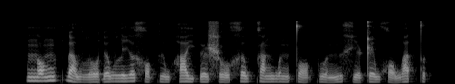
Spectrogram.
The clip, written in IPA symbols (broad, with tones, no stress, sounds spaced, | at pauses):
n ɔ˧ ŋ ə˦˥ k̚ ɗ a˨˩ w l o˨˩ ɗ ə˧ w l i˧˥ ə̯ x ɔ˨˩˨ k ɨ˨˩ w h a˧ j ʔ ɨ˨˩ ʂ o˨˩˨ x ə˧˥ w k a˧ ŋ w ə˧ ŋ t̪ ɔ˨˩˦ k u˨˩ ə̯ ŋ ɨ˧˥ x i˨˩˨ ə̯ ʈ e˧ w x ɔ˨˩˨ w a˦˥ t̚ t̪ ə˦˥ k̚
